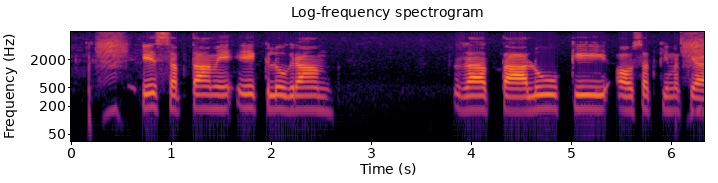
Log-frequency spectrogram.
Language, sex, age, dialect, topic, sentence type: Hindi, male, 18-24, Awadhi Bundeli, agriculture, question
